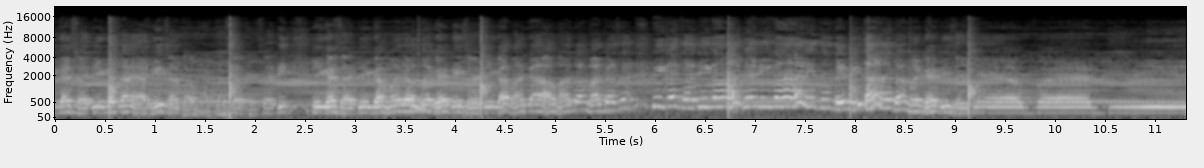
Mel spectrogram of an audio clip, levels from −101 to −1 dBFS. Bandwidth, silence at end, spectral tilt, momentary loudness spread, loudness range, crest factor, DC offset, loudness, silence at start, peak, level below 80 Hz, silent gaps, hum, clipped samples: 15.5 kHz; 0 s; -5.5 dB/octave; 8 LU; 2 LU; 24 dB; under 0.1%; -26 LUFS; 0 s; -2 dBFS; -60 dBFS; none; none; under 0.1%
